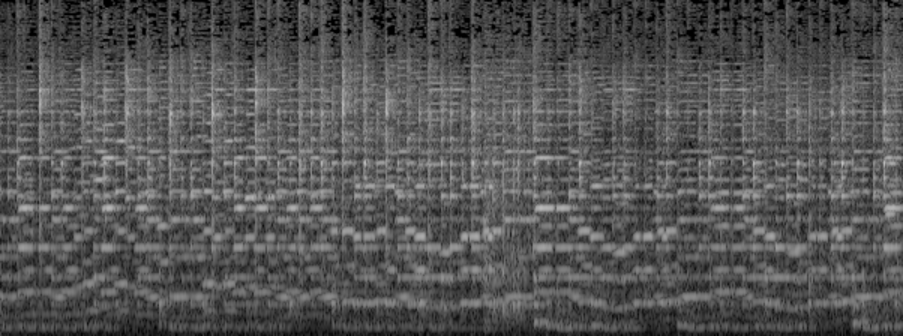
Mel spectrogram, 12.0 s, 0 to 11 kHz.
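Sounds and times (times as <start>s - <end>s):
harmonium melody: 0.0s - 12.0s
tabla strokes: 0.0s - 12.0s.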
